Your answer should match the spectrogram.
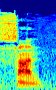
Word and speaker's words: saan: Phrase 2 is saan ka pupunta? Saan ka pupunta? Saan ka pupunta? This means where are you going? Colloquially speaking, saan gets pronounced as san, just one syllable.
